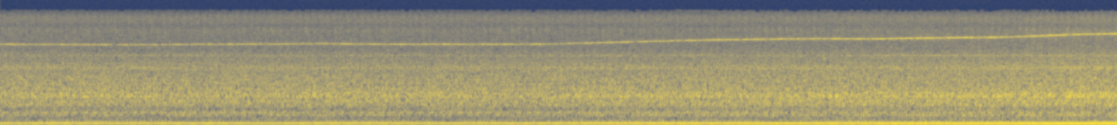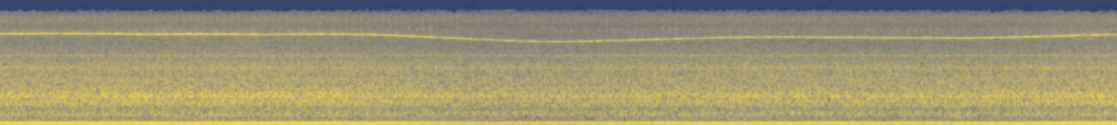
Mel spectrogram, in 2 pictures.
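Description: Tyres hum on a smooth road.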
